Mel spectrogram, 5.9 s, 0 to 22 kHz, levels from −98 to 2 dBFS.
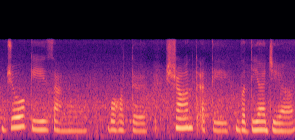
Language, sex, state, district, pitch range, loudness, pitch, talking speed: Punjabi, female, Punjab, Kapurthala, 190-225 Hz, -17 LUFS, 205 Hz, 80 wpm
